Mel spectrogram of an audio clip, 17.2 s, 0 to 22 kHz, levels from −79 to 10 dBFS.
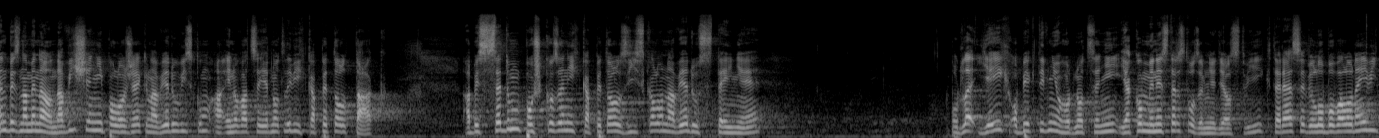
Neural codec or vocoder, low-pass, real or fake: vocoder, 44.1 kHz, 128 mel bands every 256 samples, BigVGAN v2; 14.4 kHz; fake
